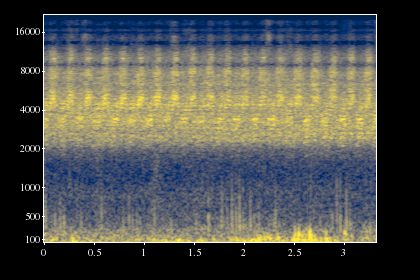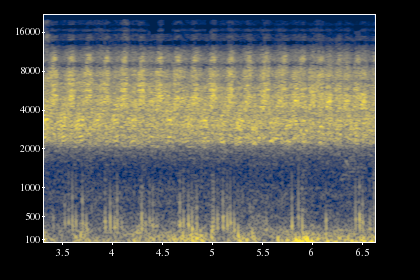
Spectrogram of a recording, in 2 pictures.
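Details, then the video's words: Cicadas singing on an August 2020 morning by the Okawa River near Sakuranomiya Park, Osaka, Japan: an unbroken shrill, buzzing chorus with a gentle pulse, plus footsteps and distant city hum. "Walking along the river, with the voice of a cicada"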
